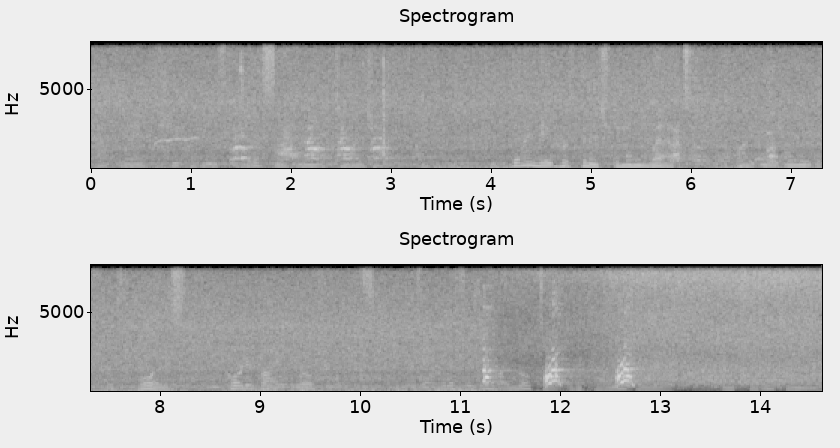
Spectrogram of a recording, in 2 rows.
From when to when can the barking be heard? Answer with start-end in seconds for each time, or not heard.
1.4-3.4, 5.3-7.0, 11.2-12.8.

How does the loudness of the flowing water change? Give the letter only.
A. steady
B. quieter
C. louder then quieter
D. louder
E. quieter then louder
A.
